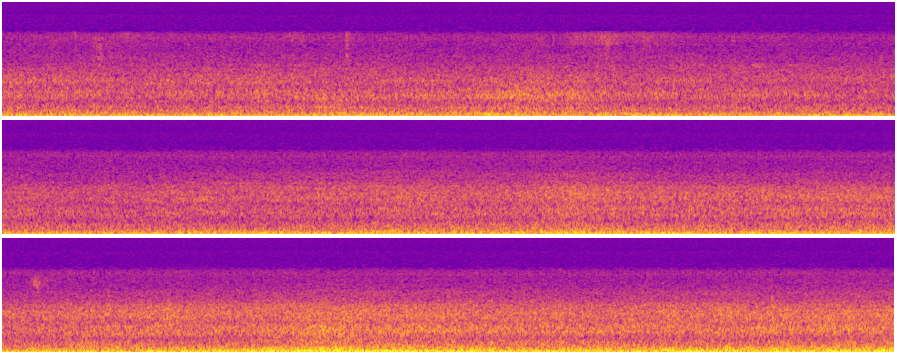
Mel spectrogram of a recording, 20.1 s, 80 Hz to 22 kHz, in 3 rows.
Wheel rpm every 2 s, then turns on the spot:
0, 0, 0, 0, 0, 0, 0, 0, 0, 0.
none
